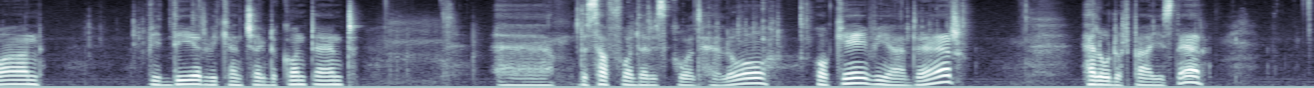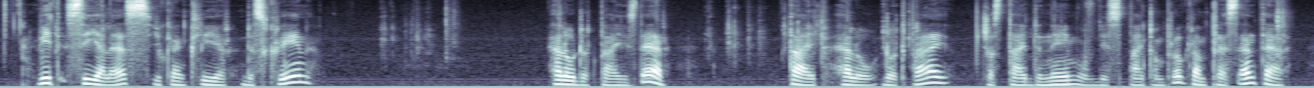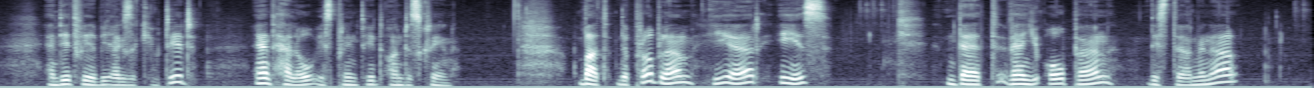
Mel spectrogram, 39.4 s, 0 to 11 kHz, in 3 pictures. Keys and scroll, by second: 0.6-2.0 typing, 6.2-9.9 typing, 13.8-14.7 typing, 15.8 Return, 16.7-17.8 typing, 20.4-22.8 typing, 25.9 Return.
